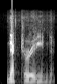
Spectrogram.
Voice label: "nectarine", American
